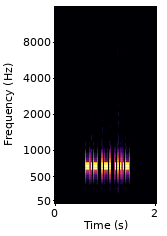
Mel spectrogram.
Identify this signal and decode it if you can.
Morse code, heard as a keyed tone, about 44 wpm, 700 Hz. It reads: KR4
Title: USA Call Sign Prefixes - 45wpm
